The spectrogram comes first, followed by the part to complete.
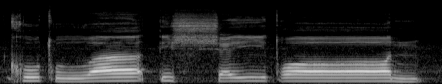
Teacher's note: خا موٹا، طا بھی موٹا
